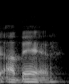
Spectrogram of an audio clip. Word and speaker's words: haber: conjugates as us so because the h is silent the future form of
